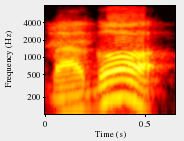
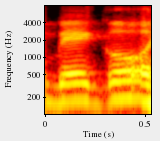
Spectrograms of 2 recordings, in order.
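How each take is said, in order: First: The first vowel sounds like 'a'. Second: The first vowel sounds like 'e'. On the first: The speaker calls it right. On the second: The speaker calls it wrong.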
